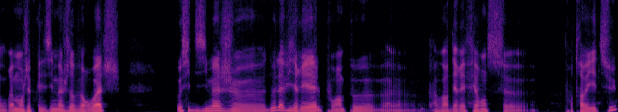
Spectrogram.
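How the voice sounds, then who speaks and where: A man talks with fairly even intonation and long, frequent pauses. The background is quiet, and the sound is dry with no echo. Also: moderate pace. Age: 20s. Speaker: game art student. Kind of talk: project presentation. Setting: online live stream. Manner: hesitant, many fillers. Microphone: video call.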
